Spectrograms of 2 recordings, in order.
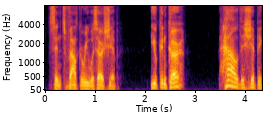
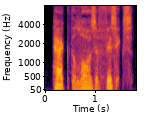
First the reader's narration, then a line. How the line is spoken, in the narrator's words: I muttered to myself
